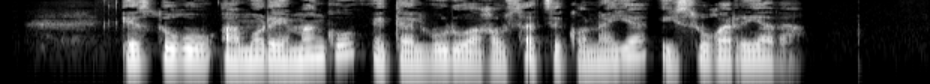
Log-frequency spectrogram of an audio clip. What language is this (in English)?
Basque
